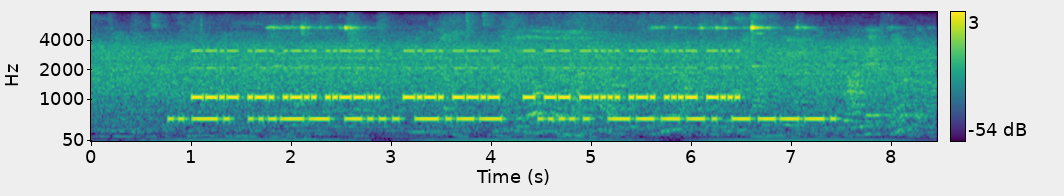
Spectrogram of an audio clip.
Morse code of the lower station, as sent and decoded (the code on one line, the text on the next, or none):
..-. ...-- -... -.-- / ..... ----. ----.
F3BY 599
